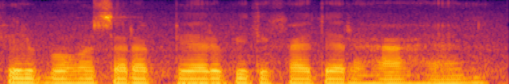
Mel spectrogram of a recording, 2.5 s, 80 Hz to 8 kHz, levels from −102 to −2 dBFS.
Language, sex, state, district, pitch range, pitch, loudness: Hindi, male, Arunachal Pradesh, Papum Pare, 105-115 Hz, 110 Hz, -16 LUFS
